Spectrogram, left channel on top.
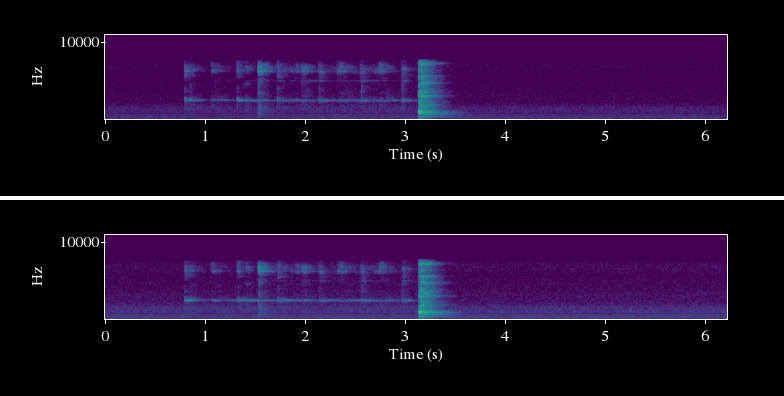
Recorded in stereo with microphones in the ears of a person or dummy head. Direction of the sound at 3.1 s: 45° left (ahead or behind).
